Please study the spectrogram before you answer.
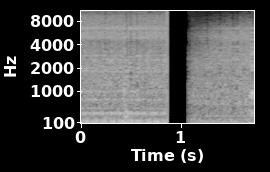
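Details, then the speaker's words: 1992 Mazda truck with rebuilt motor and camper, driving from Durango in snow: deep heavy drone and low rumble throughout; exhaust super loud, needs replacing. "the exhaust is super loud on this truck"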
